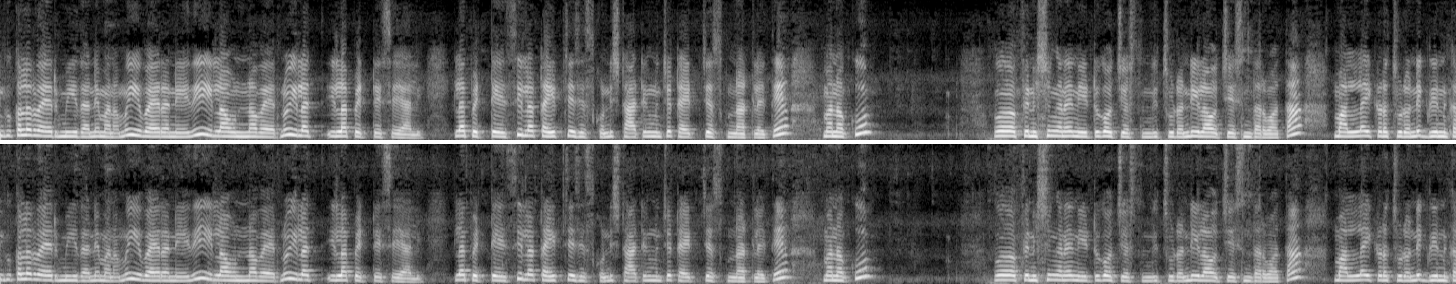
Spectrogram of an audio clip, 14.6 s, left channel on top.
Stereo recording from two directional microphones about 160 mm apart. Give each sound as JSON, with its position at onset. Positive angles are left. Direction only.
{"t": 0.0, "sound": "a woman's voice", "side_deg": 25}
{"t": 9.9, "sound": "a woman's voice", "side_deg": 30}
